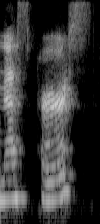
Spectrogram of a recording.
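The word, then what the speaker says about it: Nez Perce: the relationship between the tribes and how to pronounce all of them yeah so the tribes are umatilla cayuse and nest purse um currently right now they're kind of like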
